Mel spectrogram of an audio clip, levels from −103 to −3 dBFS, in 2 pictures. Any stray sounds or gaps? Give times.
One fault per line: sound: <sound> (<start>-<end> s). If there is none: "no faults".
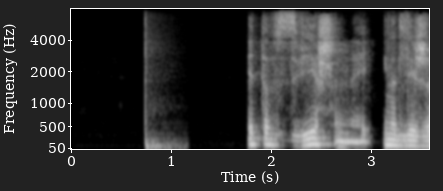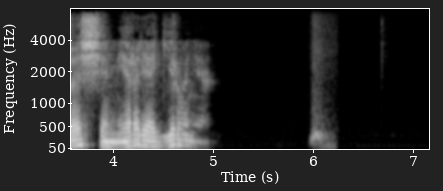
sound: thud (0.7-1.2 s)
sound: whoosh (5.9-6.3 s)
